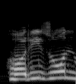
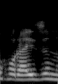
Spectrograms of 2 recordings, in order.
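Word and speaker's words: horizon: जैसे आपने हॉरिजोन बोला, वो होराइजन होता है।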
